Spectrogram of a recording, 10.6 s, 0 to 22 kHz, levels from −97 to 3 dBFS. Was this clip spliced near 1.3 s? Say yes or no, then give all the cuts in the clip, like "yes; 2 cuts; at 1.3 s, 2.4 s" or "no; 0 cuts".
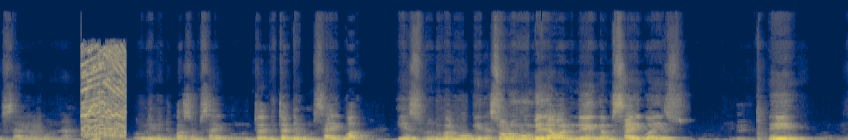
yes; 1 cut; at 1.3 s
